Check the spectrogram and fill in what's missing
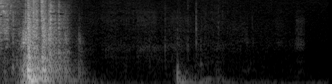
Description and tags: metal thump springy
Foley SFX produced by my me and the other members of my foley class for the jungle car chase segment of the fourth Indiana Jones film.
metal, springy, thump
